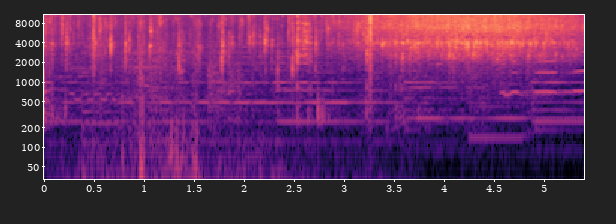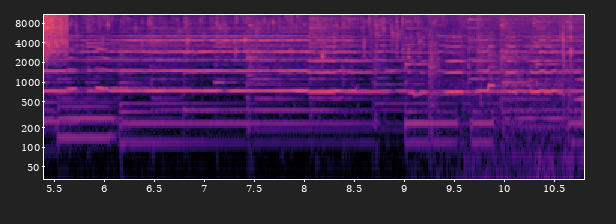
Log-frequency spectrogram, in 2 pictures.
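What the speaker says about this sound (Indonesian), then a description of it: "Saya goreng dulu." Jengkol frying in hot oil in a home kitchen, a steady close sizzle and crackle that is loud at first then settles into quieter bubbling, with no talk.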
